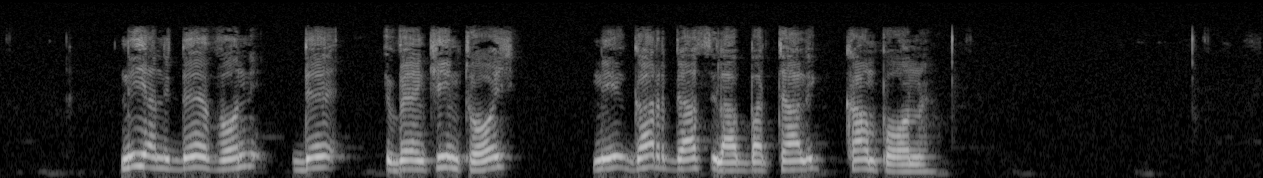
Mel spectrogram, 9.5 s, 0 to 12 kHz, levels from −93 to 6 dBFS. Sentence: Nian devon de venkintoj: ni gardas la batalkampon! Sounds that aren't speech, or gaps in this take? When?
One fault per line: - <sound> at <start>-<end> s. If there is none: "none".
none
